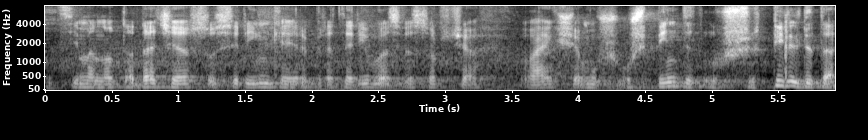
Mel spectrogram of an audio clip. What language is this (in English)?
Lithuanian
